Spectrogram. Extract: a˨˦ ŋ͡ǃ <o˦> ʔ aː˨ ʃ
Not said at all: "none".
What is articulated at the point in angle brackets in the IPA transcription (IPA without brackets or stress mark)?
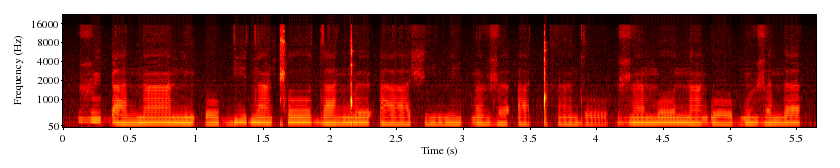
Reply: ɵ˦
